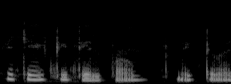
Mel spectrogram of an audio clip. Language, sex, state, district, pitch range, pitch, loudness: Bengali, female, West Bengal, Paschim Medinipur, 200-240 Hz, 220 Hz, -37 LUFS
